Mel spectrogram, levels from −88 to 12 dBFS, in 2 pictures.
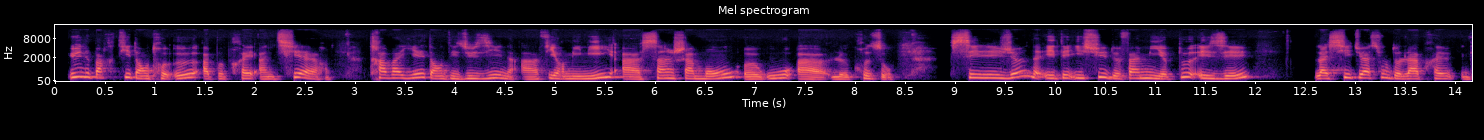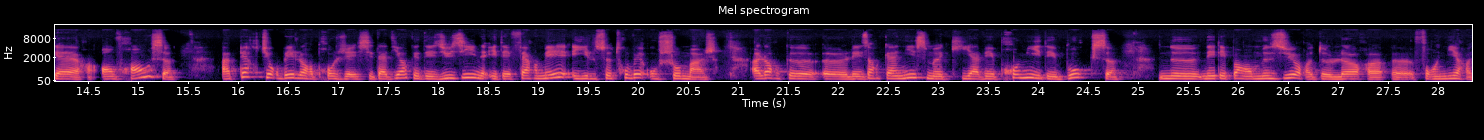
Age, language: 50-69, French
